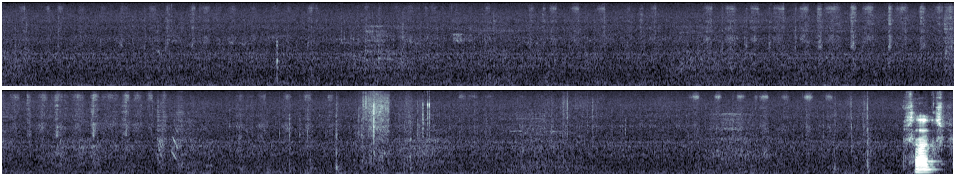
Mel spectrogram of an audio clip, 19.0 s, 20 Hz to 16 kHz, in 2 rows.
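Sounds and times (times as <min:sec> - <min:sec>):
pencil scratching on paper: 0:00.0 - 0:03.2, 0:05.2 - 0:13.4, 0:16.4 - 0:18.2.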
